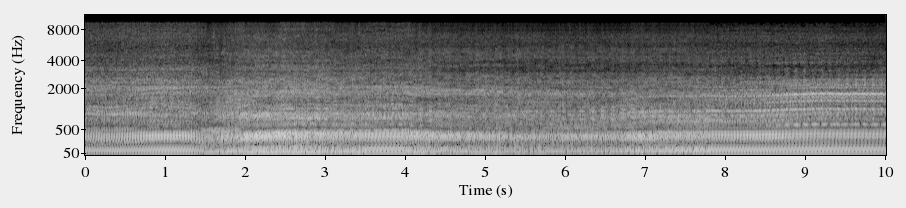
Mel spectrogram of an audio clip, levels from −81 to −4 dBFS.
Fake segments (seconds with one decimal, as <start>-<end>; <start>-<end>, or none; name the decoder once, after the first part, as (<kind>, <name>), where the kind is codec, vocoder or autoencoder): 1.5-3.5 (vocoder, WaveNeXt); 4.0-7.8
